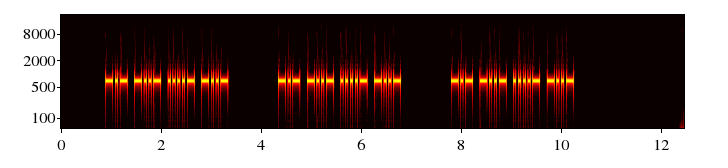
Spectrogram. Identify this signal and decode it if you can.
Morse code, heard as a keyed tone, about 25 wpm, 700 Hz. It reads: KX4X KX4X KX4X
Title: USA Call Signs - 4 Characters - Repeated 3x - 25wpm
